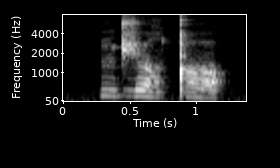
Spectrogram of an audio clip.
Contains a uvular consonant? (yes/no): yes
